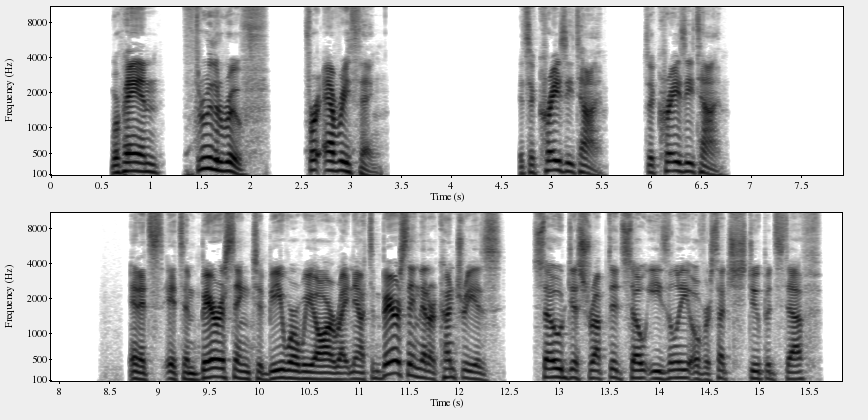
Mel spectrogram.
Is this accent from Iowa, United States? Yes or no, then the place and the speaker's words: no; Minnesota, United States; I grew up in Minnesota. We'd sleep with our windows open in the winter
